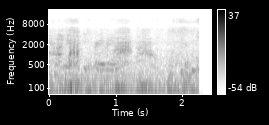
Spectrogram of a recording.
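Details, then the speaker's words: Loud, low, snoring-like rattle with each panting breath from an excited flat-faced (brachycephalic) dog after BOAS surgery: stertor from upper airway obstruction. "you can hear the sound to this dog who is very excited to be here after surgery panting you can hear a sound to their panting"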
